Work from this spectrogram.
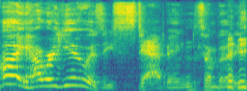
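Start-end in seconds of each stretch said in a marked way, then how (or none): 0.0-0.9 mock cheerful, smiling voice. Acting out a smiling character greeting someone while stabbing them: imitating a cheerful greeting. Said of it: "He's got a big smile on his face and he's saying".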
